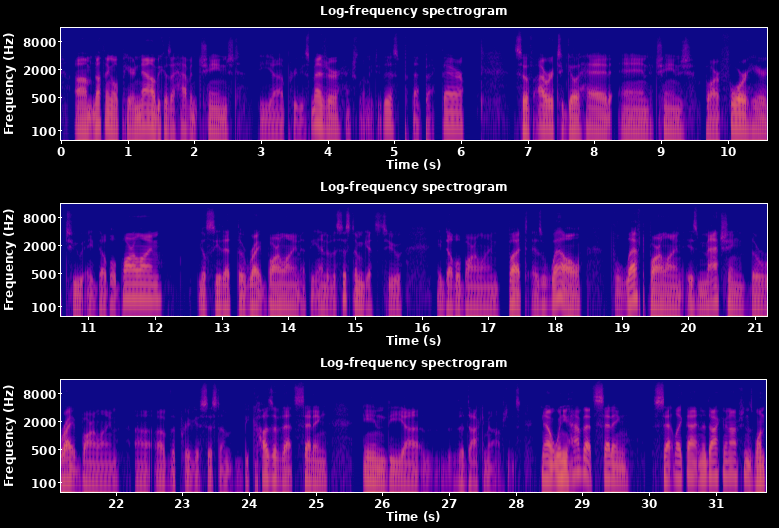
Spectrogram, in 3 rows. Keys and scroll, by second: 2.2 super+-, 3.3 super+-, 4.1 Escape, 5.0 Up, 9.9 Return, 15.9 super+=, 16.3 super+=, 29.0 super+-, 29.7 super+-.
